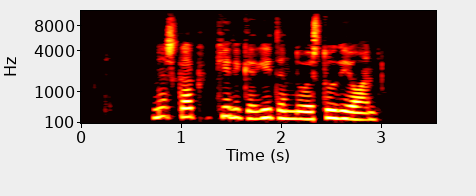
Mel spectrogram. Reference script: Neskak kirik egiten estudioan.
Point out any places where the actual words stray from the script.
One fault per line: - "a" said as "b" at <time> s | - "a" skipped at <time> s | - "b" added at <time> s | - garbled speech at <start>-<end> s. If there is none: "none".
- "du" added at 2.2 s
